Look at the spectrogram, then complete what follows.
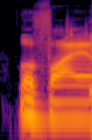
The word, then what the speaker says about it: Levia: Levia, like Leviathan. Leviathan. That's how I pronounce it now.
